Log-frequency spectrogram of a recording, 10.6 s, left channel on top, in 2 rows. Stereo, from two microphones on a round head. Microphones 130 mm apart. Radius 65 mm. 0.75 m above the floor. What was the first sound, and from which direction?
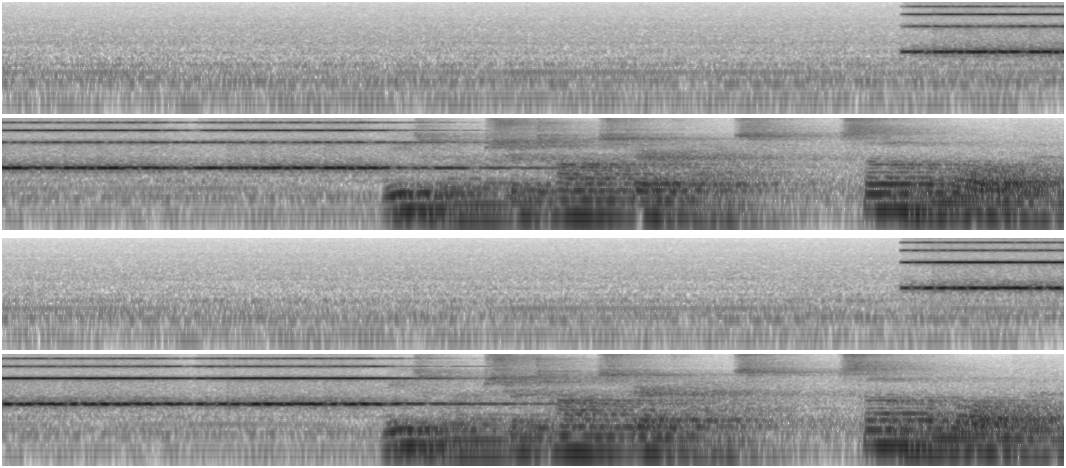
An alarm, 55° right (ahead or behind).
